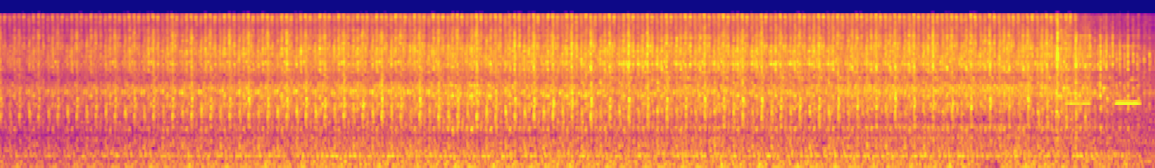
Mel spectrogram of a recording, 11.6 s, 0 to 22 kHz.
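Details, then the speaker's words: Toyota Hiace 2KD diesel with loss of power, hard long cranking and shaking engine, dies when throttle released; injection pump reportedly just serviced: lumpy, surging, limping idle close to stalling. "Karang kalau lepas gas mati dia langsung itu mati tu mati tuh mati tuh hah bentar lagi mau mati itu guys"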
